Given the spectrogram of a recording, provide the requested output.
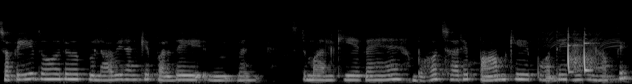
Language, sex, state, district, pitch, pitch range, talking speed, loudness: Hindi, female, Uttar Pradesh, Jalaun, 215 Hz, 200-230 Hz, 210 wpm, -33 LUFS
